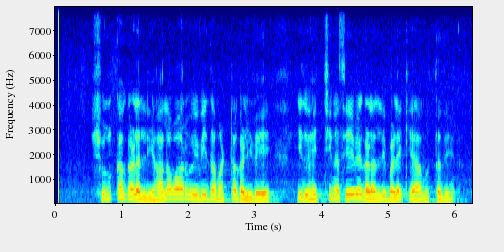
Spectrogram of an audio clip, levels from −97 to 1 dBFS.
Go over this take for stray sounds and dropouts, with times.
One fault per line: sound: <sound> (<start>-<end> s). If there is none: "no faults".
no faults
